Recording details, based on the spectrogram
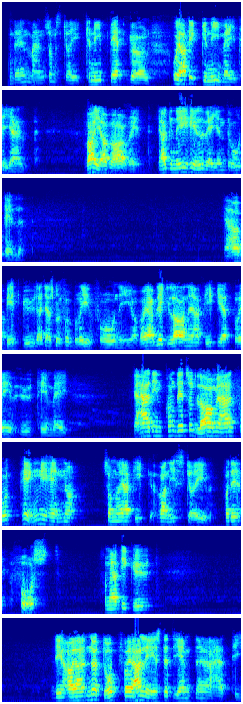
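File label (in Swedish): Gårdby Öland, svenska sagor dialekter; Folkminnen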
